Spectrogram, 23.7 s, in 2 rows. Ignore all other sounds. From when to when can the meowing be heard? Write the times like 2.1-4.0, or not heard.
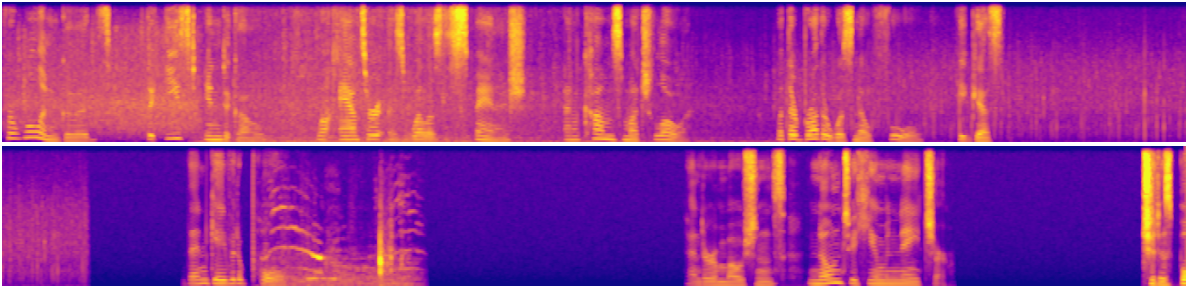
14.4-16.1.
